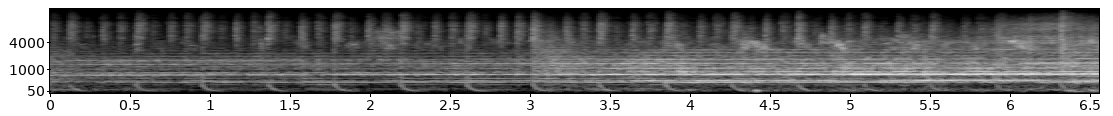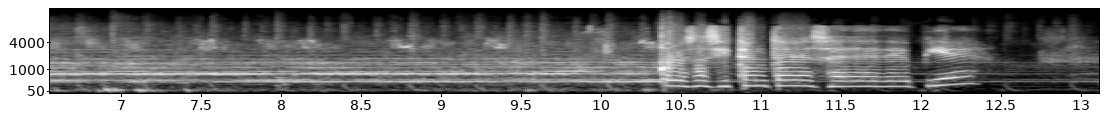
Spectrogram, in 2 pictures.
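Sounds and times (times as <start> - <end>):
fire brigade sirens sounding in commemoration of a tornado: 0.0 - 13.1
speech: 10.5 - 12.4.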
